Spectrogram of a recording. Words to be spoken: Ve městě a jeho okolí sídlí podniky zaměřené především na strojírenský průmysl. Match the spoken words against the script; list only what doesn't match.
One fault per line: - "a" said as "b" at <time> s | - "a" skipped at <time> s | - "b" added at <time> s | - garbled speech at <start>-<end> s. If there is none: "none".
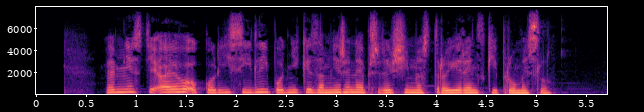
none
